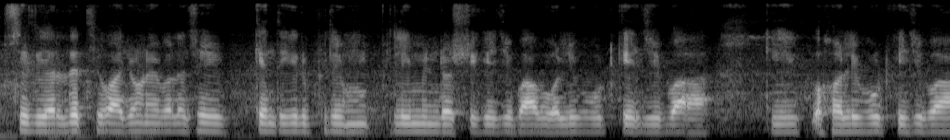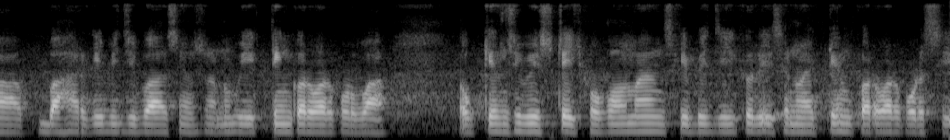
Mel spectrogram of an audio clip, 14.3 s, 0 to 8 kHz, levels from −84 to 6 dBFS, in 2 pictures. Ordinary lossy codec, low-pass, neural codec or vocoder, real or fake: none; 7.2 kHz; vocoder, 44.1 kHz, 128 mel bands, Pupu-Vocoder; fake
